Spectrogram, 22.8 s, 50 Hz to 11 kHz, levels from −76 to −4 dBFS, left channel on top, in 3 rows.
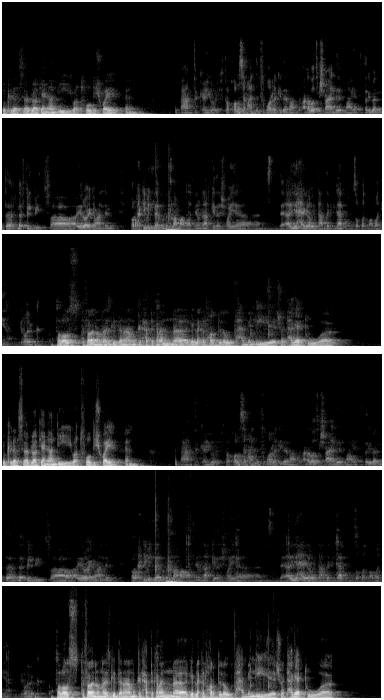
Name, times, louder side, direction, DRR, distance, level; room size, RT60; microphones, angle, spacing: voice 1, 0.0-2.7 16.3-21.8, right 5 dB, 85° right, 0.5 m, -22 dB
voice 2, 3.6-15.8, left 3 dB, 80° left, 0.9 m, -42 dB
Clock, 10.6-21.1, right 1 dB, 35° right, 0.6 m, -34 dB
7.0 x 3.5 x 4.5 m
head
